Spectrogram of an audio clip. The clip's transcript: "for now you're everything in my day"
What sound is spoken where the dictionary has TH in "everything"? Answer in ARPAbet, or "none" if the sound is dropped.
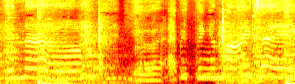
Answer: TH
